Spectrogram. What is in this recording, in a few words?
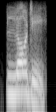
"Lordy", Indian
